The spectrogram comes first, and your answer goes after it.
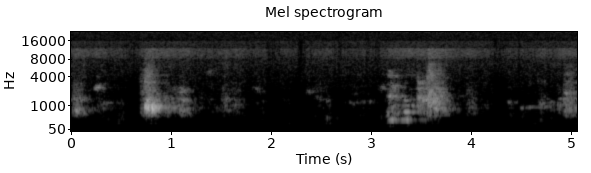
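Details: Four-week-old Cavalier King Charles Spaniel puppies from Daisy's litter, filmed in their indoor pen. Two bursts of whiny yelping with bright harmonics, about two and a half seconds apart, then a softer whine begins; quiet room between cries.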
